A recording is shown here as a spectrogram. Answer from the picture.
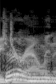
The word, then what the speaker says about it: Duralumin: I called it Durlumen, which is dumb. It should be Duralumin.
